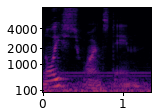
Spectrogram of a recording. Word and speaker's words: Neuschwanstein: neues neusch weinstein stain eu's oi sound neuschwanstein castle look at me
